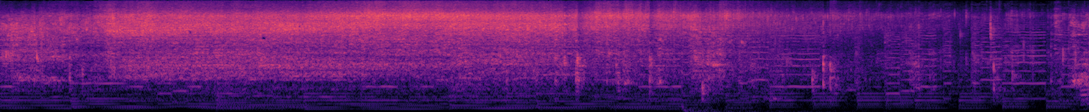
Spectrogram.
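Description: Loud, steady frying sizzle from a mango pulissery curry as an ingredient is added to it, with clinks and stirring noises as the sizzle settles toward the end.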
